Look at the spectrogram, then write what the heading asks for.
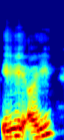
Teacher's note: कंठ तालव्य वर्ण जो होते हैं ए, ऐ, ये कंठ और तालु को छूते हैं।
